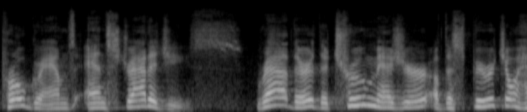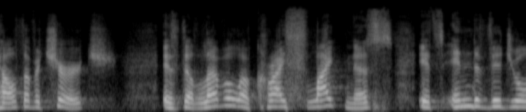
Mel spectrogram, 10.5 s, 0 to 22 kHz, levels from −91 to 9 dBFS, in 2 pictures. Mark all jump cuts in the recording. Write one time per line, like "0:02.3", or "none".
0:02.5

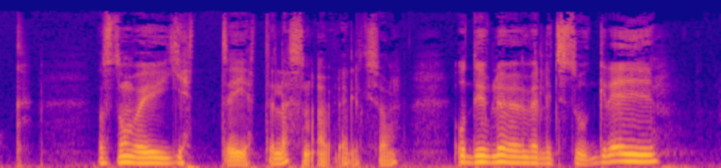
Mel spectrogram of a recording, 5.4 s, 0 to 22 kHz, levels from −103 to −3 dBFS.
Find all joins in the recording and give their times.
none

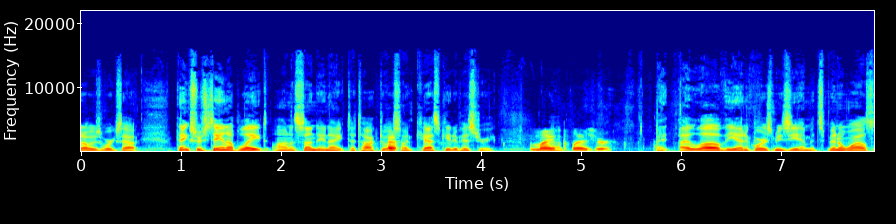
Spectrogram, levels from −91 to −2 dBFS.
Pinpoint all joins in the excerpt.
none

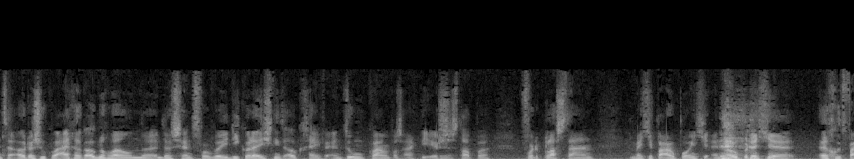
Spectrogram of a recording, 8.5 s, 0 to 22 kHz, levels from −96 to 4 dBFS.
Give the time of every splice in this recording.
none

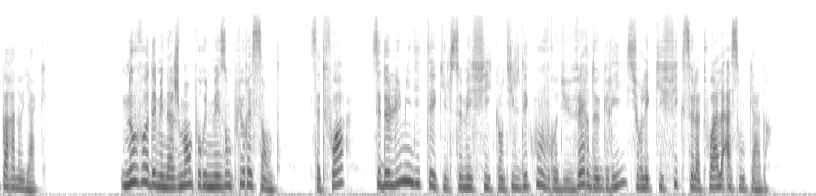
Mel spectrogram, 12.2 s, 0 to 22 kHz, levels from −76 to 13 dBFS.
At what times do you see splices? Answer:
0:09.8

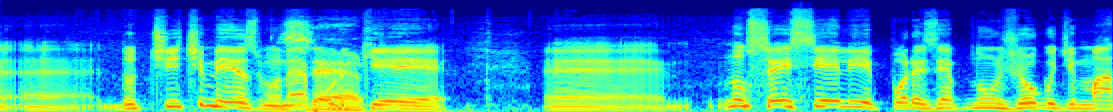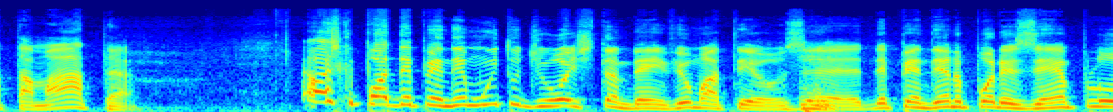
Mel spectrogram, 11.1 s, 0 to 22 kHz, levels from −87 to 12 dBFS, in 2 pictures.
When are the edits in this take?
none

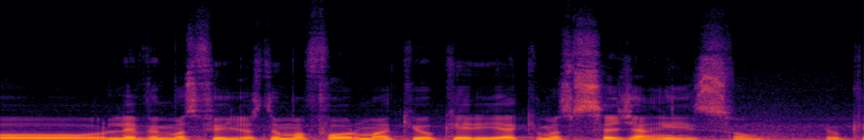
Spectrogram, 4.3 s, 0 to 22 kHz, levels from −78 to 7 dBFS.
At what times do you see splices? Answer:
0:02.9

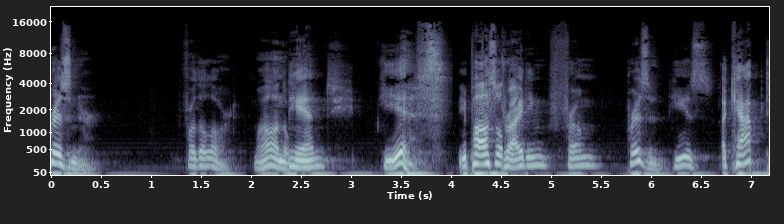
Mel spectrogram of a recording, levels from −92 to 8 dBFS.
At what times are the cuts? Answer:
0:01.9
0:02.4
0:03.2
0:04.0
0:04.5

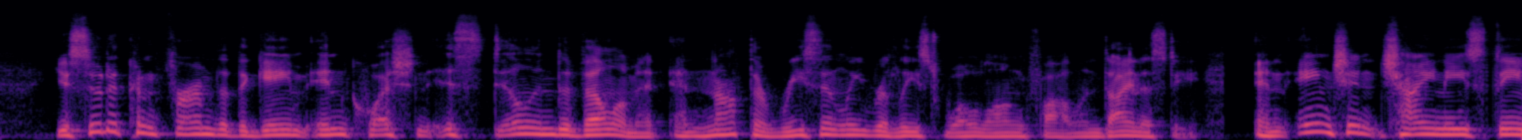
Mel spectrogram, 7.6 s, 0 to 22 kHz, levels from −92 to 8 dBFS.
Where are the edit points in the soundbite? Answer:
none

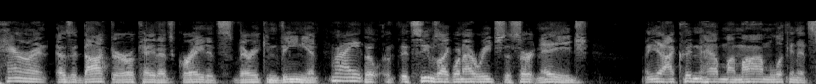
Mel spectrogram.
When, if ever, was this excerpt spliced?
none

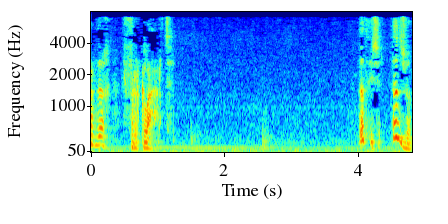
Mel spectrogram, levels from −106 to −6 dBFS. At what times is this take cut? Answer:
none

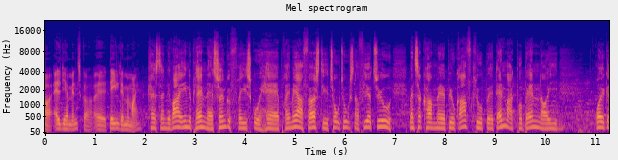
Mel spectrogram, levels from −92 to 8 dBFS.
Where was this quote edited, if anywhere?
0:02.0

